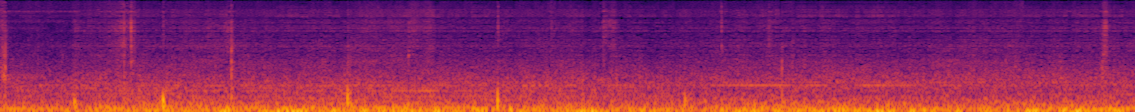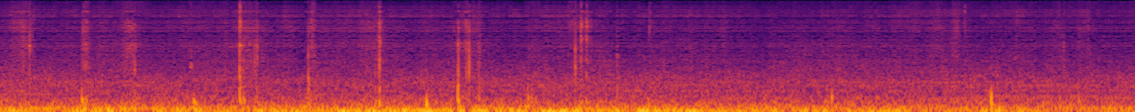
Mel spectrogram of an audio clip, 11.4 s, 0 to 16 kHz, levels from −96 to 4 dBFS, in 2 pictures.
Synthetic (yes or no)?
yes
